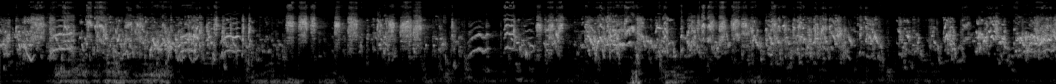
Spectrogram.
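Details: Breeding pair of colourful budgies singing: long, busy, high warbling chatter of scratchy and squeaky notes, briefly dipping near three seconds and again near six.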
